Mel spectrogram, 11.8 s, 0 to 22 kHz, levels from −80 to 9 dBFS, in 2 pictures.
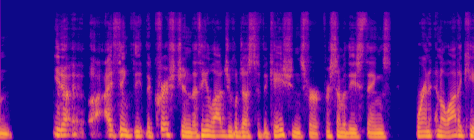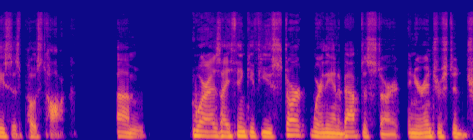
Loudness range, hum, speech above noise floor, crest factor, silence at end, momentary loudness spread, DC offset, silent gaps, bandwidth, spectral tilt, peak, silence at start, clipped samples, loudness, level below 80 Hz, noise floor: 4 LU; none; 71 dB; 14 dB; 0 s; 8 LU; under 0.1%; none; 15.5 kHz; -7 dB/octave; -2 dBFS; 0 s; under 0.1%; -16 LUFS; -56 dBFS; -86 dBFS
